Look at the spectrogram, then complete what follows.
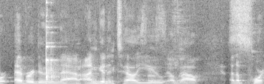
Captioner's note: laugh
